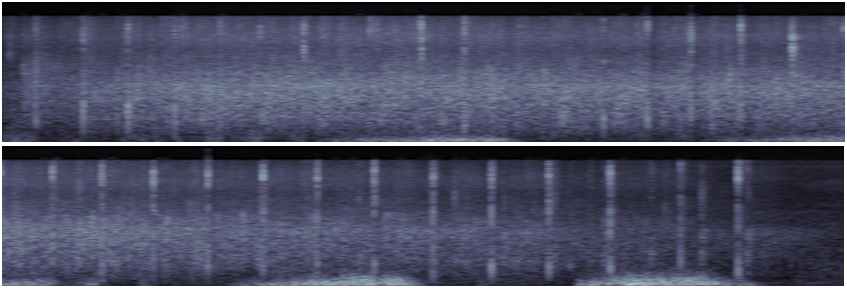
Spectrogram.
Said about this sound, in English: And I'd like to invite her up on the stage to tell you a little story of her own. So would you please give her a nice round of applause for joining us.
